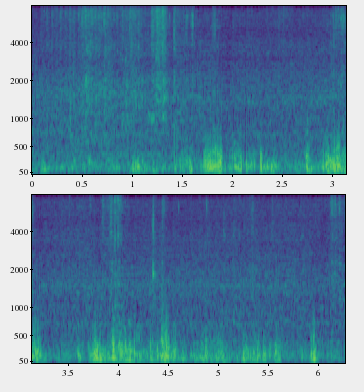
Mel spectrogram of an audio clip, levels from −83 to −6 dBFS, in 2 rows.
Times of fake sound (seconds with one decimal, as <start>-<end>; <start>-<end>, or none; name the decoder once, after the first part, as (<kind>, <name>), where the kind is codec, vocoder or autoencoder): 1.4-2.2 (vocoder, Vocos); 3.2-4.2; 5.6-6.3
